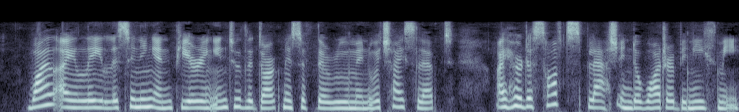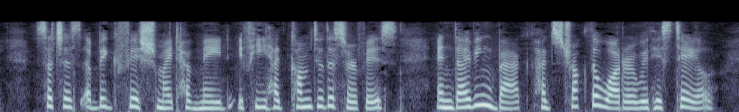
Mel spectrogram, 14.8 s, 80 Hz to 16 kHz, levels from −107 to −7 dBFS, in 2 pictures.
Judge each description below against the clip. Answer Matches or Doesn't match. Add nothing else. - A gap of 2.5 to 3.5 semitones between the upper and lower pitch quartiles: Matches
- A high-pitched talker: Matches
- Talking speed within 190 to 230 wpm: Matches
